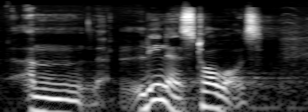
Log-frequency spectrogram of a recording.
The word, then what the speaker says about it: Linus Torvalds: So Linus, oh sorry, I should pronounce it as Linus Torvalds.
